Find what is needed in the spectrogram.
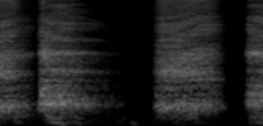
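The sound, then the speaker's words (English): A person breathing in and then letting the breath out passively and relaxed: loud, airy breath sounds in a few bursts separated by short silent gaps. “if I breathe in and then relax on the exhale”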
